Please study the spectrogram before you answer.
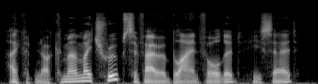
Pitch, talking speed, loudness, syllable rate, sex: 100 Hz, 225 wpm, -21 LUFS, 5.7 syllables/s, male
